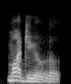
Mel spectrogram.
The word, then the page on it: module: Indian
